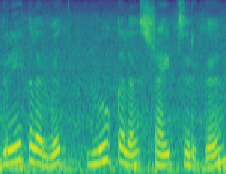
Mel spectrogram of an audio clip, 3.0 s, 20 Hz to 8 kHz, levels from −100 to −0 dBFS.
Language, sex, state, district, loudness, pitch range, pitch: Tamil, female, Tamil Nadu, Chennai, -14 LUFS, 185-230 Hz, 200 Hz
